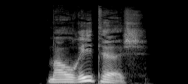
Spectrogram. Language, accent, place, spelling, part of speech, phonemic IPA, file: German, Germany, Berlin, mauritisch, adjective, /maʊ̯ˈʁiːtɪʃ/, De-mauritisch.ogg
- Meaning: of Mauritius; Mauritian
